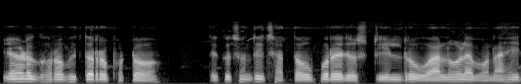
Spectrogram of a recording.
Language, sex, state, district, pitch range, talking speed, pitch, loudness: Odia, male, Odisha, Malkangiri, 105-120 Hz, 150 wpm, 115 Hz, -18 LUFS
